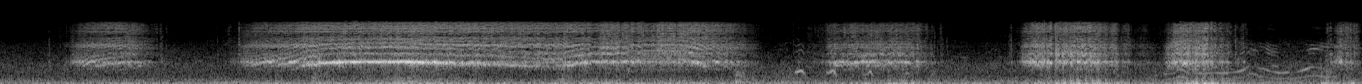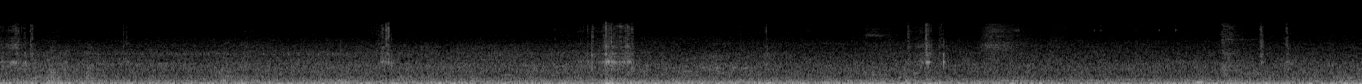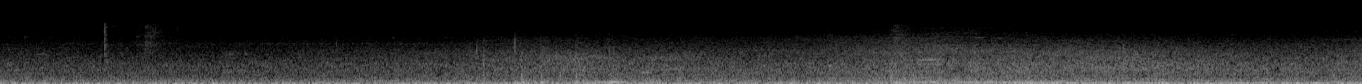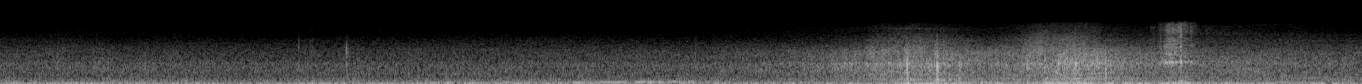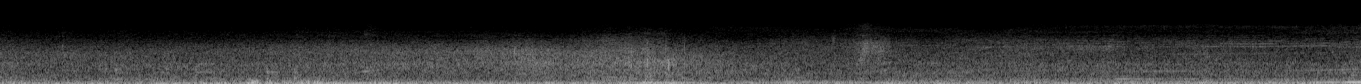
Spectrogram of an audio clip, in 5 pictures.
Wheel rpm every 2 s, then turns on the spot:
20, 80, 130, 70, 40, 60, 20, 0, 0, 0, 0, 0, 0, 10, 0, 0, 0, 0, 0, 0, 0, 0, 0, 0, 0, 0, 20, 0, 0, 0, 0, 0, 0, 0.
none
